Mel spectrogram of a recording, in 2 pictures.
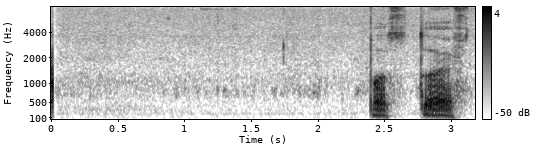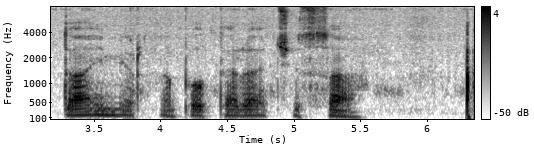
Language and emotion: Russian, sad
